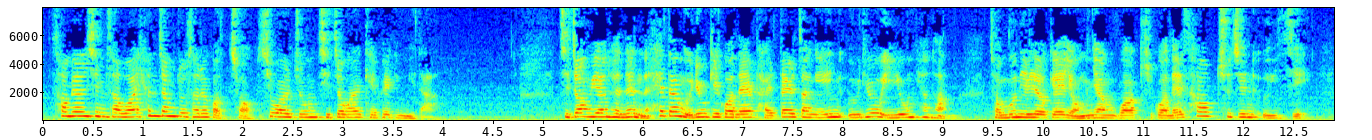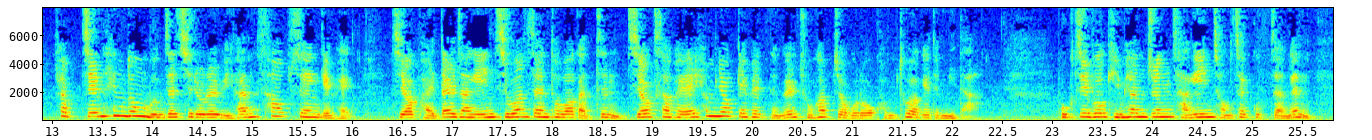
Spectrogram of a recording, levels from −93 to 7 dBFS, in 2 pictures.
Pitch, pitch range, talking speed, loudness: 225 Hz, 195-250 Hz, 305 characters per minute, -12 LUFS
